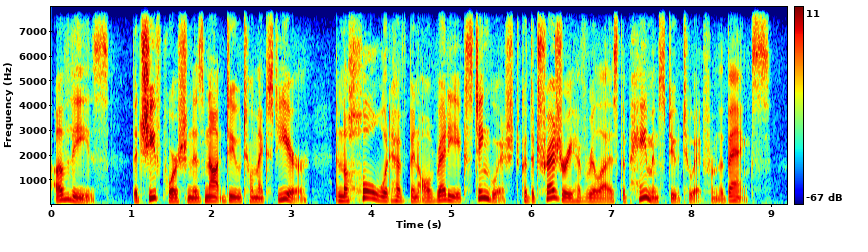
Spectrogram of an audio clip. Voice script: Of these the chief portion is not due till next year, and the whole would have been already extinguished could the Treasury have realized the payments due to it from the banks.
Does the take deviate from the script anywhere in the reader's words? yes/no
no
